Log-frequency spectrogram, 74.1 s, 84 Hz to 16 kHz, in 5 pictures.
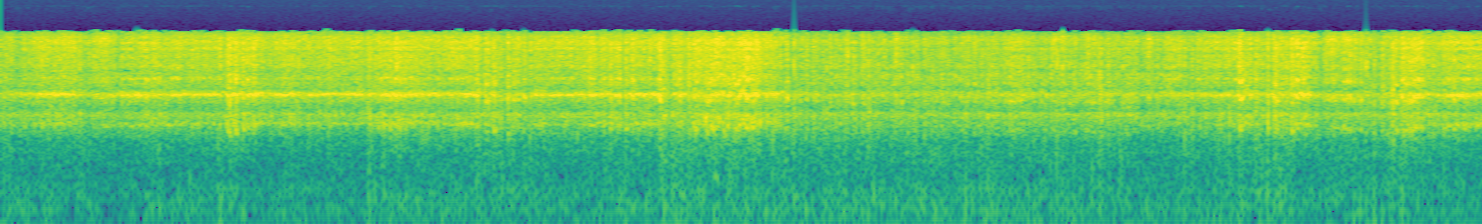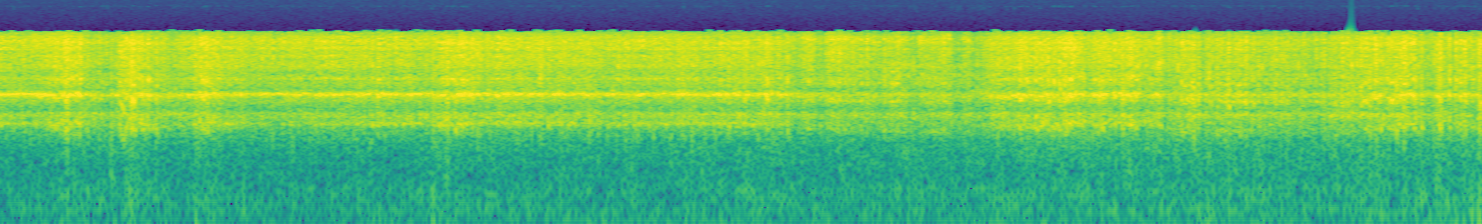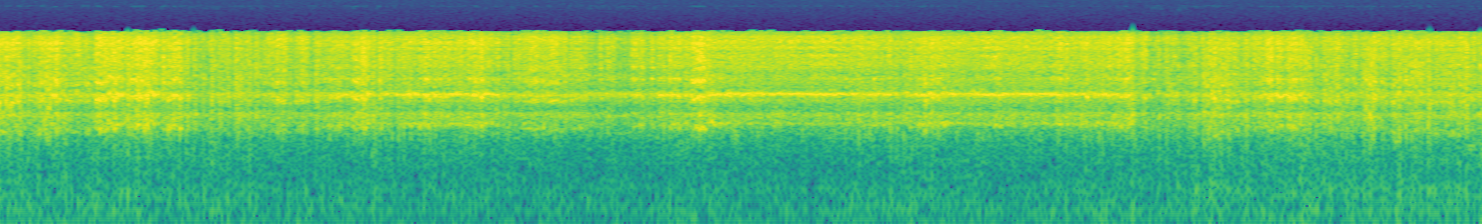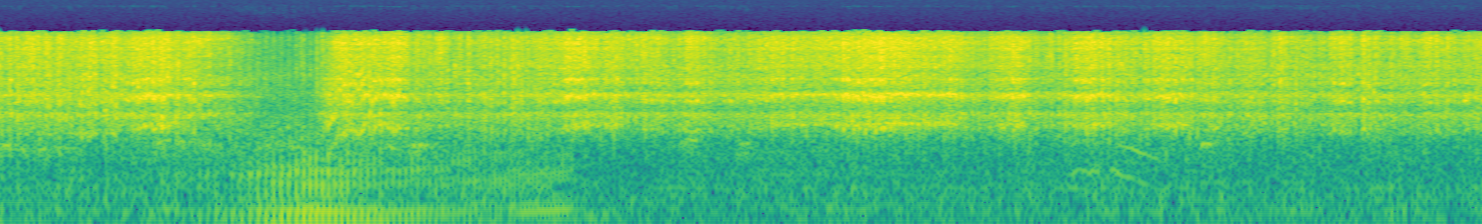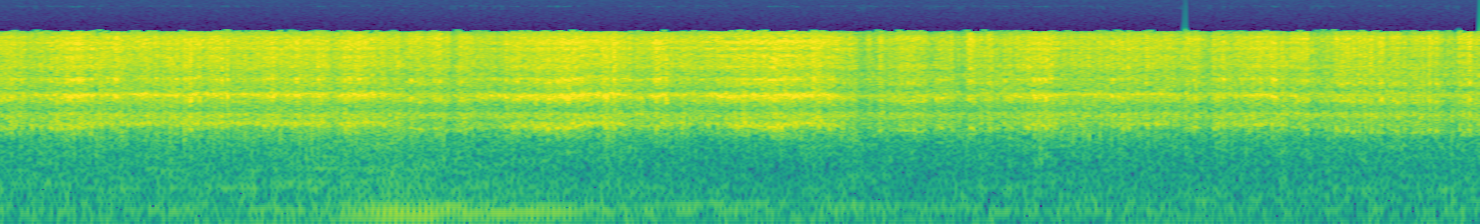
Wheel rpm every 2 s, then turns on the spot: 230, 230, 230, 230, 220, 210, 230, 220, 230, 230, 230, 230, 220, 220, 220, 220, 220, 230, 230, 240, 230, 220, 210, 110, 170, 220, 230, 220, 220, 210, 230, 230, 220, 220, 220, 230, 220.
none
